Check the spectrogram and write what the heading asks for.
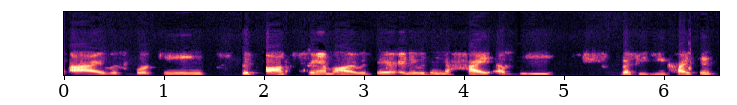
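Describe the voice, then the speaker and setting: A woman's voice: fairly low pitch, narrow, tinny audio, slight background noise. A woman guest on a podcast, speaking in an earnest, flowing way over a remote line. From United States. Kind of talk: interview answers.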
